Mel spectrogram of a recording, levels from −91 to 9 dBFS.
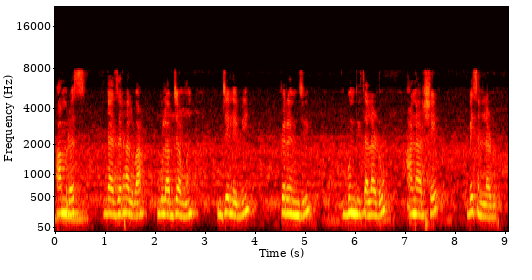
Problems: constant background noise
